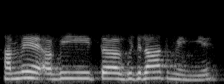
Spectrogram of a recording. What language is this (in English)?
Maithili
